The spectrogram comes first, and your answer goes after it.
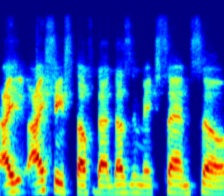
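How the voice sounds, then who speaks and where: A man with a non-native accent talks at a moderate pace in a bright, sharp tone, with a dry, close sound and no echo. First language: not English. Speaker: podcast host. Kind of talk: casual interview chat. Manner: halting, many fillers.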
